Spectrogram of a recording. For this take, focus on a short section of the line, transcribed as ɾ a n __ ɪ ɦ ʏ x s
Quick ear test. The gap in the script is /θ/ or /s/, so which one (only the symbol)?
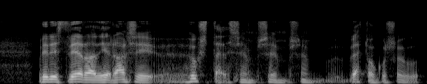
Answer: s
